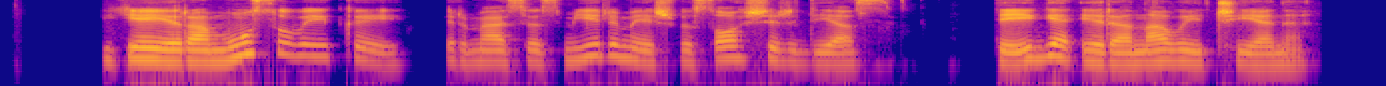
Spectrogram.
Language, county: Lithuanian, Šiauliai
